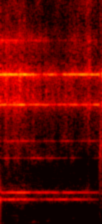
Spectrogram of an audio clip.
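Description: A cell phone rings at a public committee meeting with a steady electronic warble, moderately loud and close, for about a second.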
